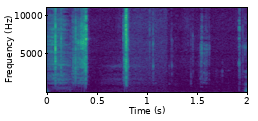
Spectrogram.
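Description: Small metallic clicks of a CZ-27 pistol's slide being drawn back along its frame during reassembly, with one sharp click just under a second in and a few faint ticks after it.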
